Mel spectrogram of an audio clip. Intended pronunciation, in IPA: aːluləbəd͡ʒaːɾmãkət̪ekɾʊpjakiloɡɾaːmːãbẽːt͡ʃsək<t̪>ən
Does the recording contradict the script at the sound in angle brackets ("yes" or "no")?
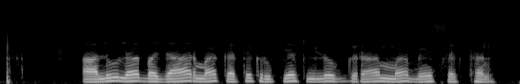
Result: yes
